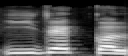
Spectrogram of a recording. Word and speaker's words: 이제껏: Maybe we should pronounce 이제껏 like 어제껏.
